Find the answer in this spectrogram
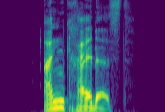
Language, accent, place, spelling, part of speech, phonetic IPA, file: German, Germany, Berlin, ankreidest, verb, [ˈanˌkʁaɪ̯dəst], De-ankreidest.ogg
- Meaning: inflection of ankreiden: 1. second-person singular dependent present 2. second-person singular dependent subjunctive I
